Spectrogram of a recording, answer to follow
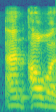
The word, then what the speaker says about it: hour: We say it's 1 hour, an hour. It took me an hour, as if I'm saying it took me 1 hour.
